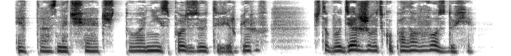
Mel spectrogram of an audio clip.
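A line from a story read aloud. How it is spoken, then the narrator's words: Whisper. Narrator (Russian): прошептала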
